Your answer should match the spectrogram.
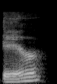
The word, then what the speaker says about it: heir: way the the word air h e i r they still pronounce it as air don't they it's because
